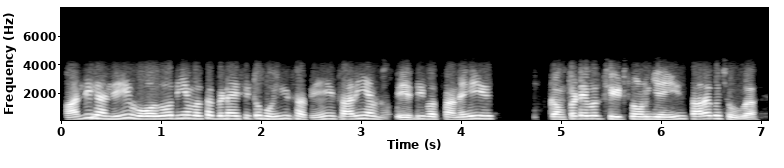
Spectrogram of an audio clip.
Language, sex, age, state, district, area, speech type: Punjabi, male, 18-30, Punjab, Ludhiana, urban, conversation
